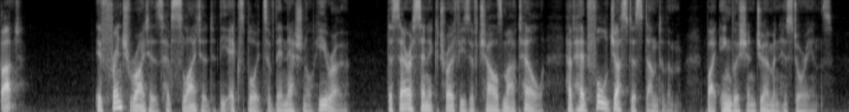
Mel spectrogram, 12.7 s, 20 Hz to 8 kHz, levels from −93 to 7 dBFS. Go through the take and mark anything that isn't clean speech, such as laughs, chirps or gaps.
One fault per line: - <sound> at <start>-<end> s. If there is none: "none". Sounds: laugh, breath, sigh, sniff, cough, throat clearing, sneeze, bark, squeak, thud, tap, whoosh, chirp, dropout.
none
